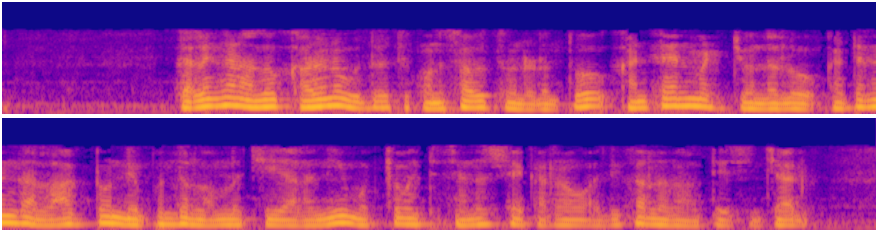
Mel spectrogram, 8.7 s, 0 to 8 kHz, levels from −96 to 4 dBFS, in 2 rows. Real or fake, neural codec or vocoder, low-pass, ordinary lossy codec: fake; codec, 24 kHz, 3.1 kbps, DualCodec; 7.2 kHz; AAC, 16 kbps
